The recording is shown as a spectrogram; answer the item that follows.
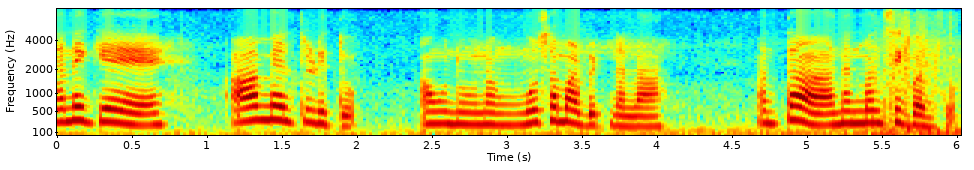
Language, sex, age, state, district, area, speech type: Kannada, female, 30-45, Karnataka, Shimoga, rural, spontaneous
